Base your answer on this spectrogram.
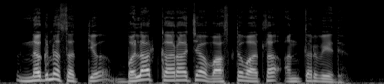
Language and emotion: Marathi, neutral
